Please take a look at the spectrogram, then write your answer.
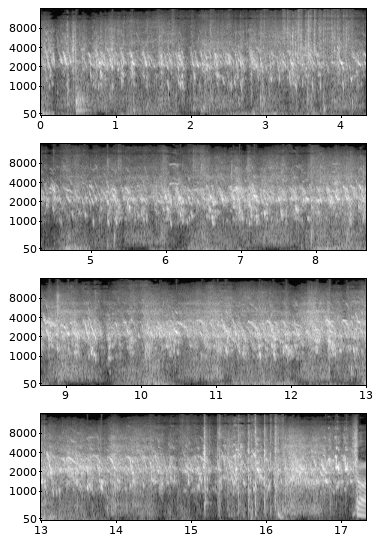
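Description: A thousand broiler chickens moved into a tunnel house cluck and chirp continuously, a dense close flock chorus with no talk.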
